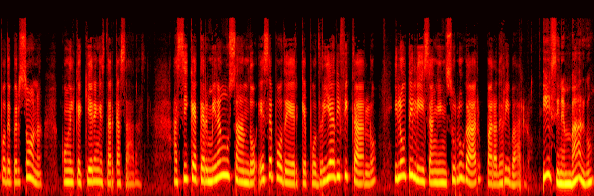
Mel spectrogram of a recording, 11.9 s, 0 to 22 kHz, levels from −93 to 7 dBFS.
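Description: At 1.95 to 1.99 s, 6.41 to 6.45 s (just after "usando ese poder que") and 9.11 to 9.15 s (between "lo utilizan en su" and "para derribarlo"), the speech has short concealed packet loss. About 20 ms of audio never arrived, and the receiver filled the hole by extending the preceding sound before blending back. Each is heard as a brief smear or wobble. On a spectrogram, the harmonics or noise run on unnaturally smooth for an instant. The waveform shows a repeated cycle or smooth noise where the real detail should be.

At 7.19 to 7.29 s, just before "y lo utilizan en", a burst of packet loss removes about 80 ms. The decoder stretches the last sound to cover it and fades it out as the gap continues, so the speech turns into a short held buzz or fading hiss and then jumps ahead with that stretch missing. A spectrogram shows frozen, decaying bands ending in an abrupt restart. The waveform shows a tapering envelope.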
